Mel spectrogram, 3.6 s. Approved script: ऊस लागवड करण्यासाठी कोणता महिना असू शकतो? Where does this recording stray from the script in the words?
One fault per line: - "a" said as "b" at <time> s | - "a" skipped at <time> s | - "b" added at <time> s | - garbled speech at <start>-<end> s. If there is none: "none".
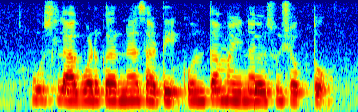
none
